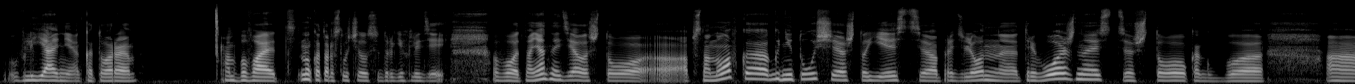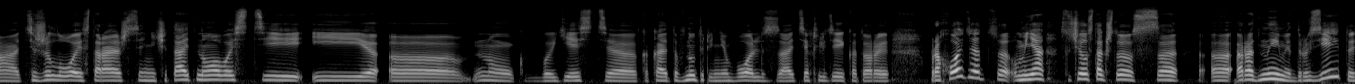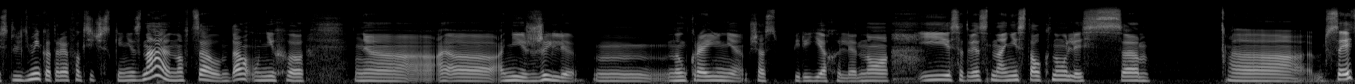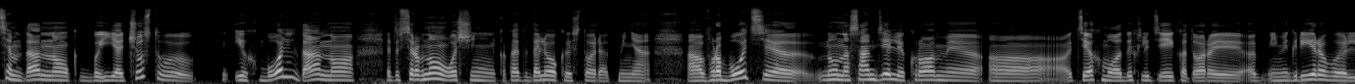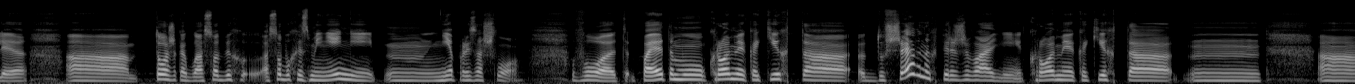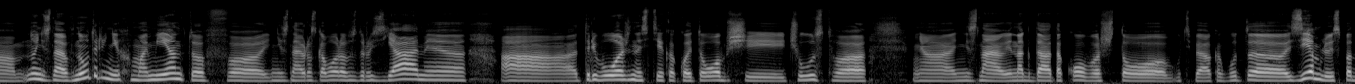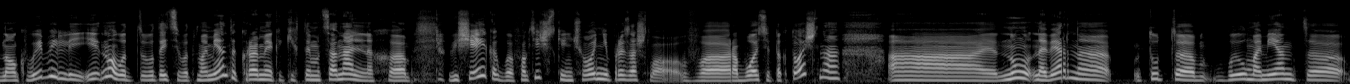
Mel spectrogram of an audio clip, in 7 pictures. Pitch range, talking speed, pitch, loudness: 170-215 Hz, 115 wpm, 190 Hz, -28 LUFS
